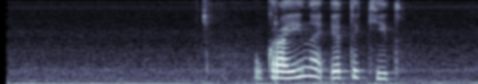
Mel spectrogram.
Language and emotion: Russian, neutral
